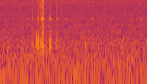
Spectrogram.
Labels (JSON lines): {"label": "ambient", "recorder": "HydroMoth"}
